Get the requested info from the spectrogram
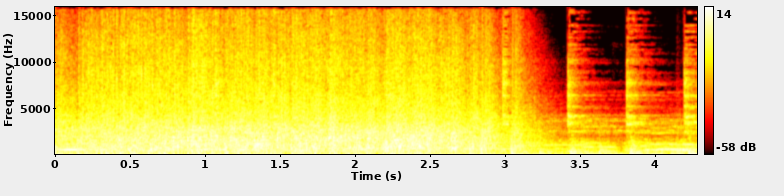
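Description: A long string of firecrackers going off in a dense crackle for about three seconds. Near the end the procession's drum-and-cymbal beat comes back to the front.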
